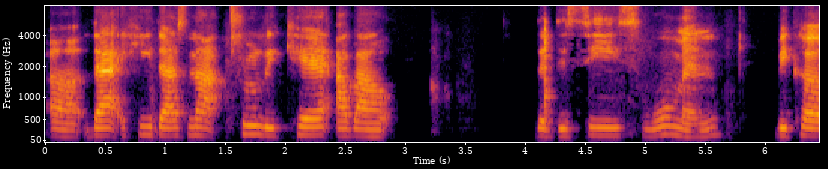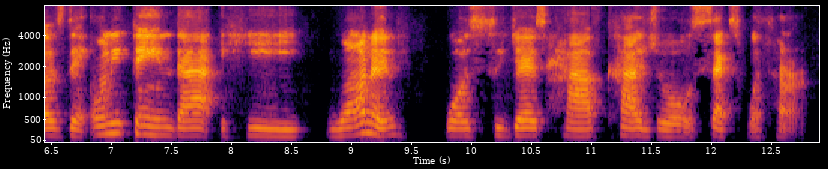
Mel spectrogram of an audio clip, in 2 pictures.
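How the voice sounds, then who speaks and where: A woman's voice: deep voice, fairly even intonation, takes it slowly, pushed and bright. A woman from Ghana, giving casual commentary to her live viewers in a musing, hesitant way with many fillers. Her is Twi. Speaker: vlog host.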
